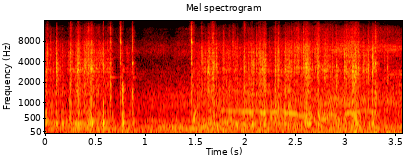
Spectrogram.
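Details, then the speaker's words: Car power window run with the switch; the motor, switch and wiring work, but whirring with uneven clicks and rattles comes from inside the door as the cables unravel: regulator coming apart, probably broken plastic pulleys. "that's the power uh window regulator it's coming apart inside the door probably plastic pulleys and stuff that broke"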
